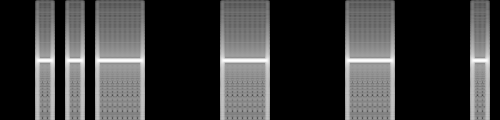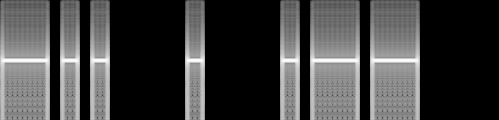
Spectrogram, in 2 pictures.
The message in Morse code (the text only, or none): UTTLE W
